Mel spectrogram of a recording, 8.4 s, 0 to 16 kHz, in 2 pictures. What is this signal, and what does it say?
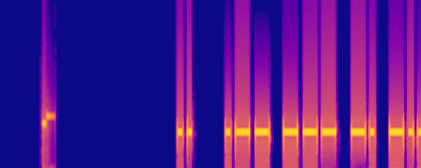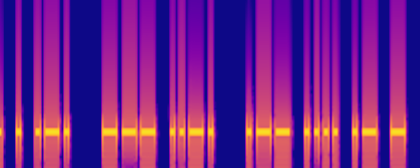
Morse code, heard as a keyed tone, about 25 wpm, 700 Hz. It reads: I WONDER OF WHAT
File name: practice / 25wpm / Sentences with 2-Word Phrases - 25wpm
